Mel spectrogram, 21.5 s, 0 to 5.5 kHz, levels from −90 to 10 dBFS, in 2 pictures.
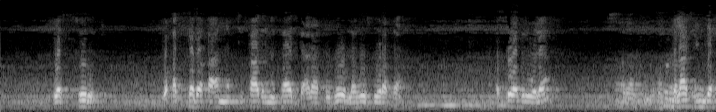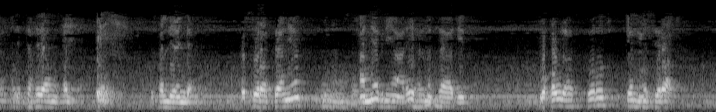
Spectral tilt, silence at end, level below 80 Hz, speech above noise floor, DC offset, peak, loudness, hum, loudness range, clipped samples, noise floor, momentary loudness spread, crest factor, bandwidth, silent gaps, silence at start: -13 dB/octave; 0 s; -62 dBFS; 24 dB; under 0.1%; -2 dBFS; -16 LUFS; none; 4 LU; under 0.1%; -39 dBFS; 20 LU; 14 dB; 3.7 kHz; none; 0 s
